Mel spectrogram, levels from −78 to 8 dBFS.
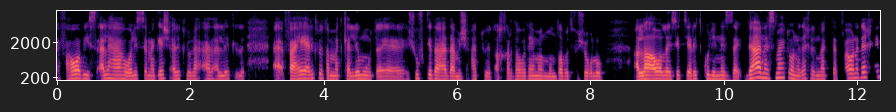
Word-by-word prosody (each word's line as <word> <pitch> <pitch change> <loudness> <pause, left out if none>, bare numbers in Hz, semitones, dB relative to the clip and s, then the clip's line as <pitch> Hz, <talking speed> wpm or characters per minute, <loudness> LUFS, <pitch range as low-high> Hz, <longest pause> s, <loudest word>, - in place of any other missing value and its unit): أ - - -15
فهو 165 +3 +3
بيسألها، 155 +1 +1
هو 140 -3 +1
لسّه 150 +1 -3
ما 140 0 -2
جاش 160 +3 -2
قالت 145 +2 -4
له: 140 - -4
"لأ." 145 0 -3
أ 145 - -4
قالت 140 +2 -5
ل 140 - -9 0.4
أ - - 0
فهي 145 +4 +4
قالت 170 +3 -1
له: 175 - -2
"طب 150 -1 -3
ما 140 -1 -1
تكلّمه، 145 +2 -1
وت 140 -1 -8 0.5
شوف 145 +7 -8
كده 150 -3 +2
ده 130 -2 +2
مش 125 +1 -5
عادته 145 -2 -7
يتأخّر، 130 +2 -7
ده 130 +1 -4
هو 135 +1 -2
دايمًا 140 0 -1
مُنضبط 130 +1 -3
في - - -19
شغله." 135 -1 -3 0.5
قال 130 +1 +5
لها: 150 +1 +9
"آه 145 0 +9
والله 150 -1 +3
يا 145 - 0
ستّي، 150 0 -3
يا - - +3
ريت 150 0 -4
كل 155 -2 -2
الناس 145 0 -1
زيّه." 125 -1 -3
ده 170 +9 +7
أنا 195 -3 +2
سمعته، 195 +1 -1
وأنا 140 -5 -1
داخل 165 +1 -5
المكتب. 145 -2 -5
فوأنا 185 +2 +3
داخل 210 +2 -2
145 Hz, 250 wpm, -22 LUFS, 135-155 Hz, 0.5 s, لها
